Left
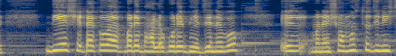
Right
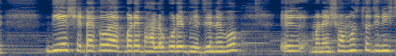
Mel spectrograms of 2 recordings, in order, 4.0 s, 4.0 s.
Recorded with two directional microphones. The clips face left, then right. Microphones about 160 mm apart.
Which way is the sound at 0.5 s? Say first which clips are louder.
Left 3 dB; 15° left (ahead or behind).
